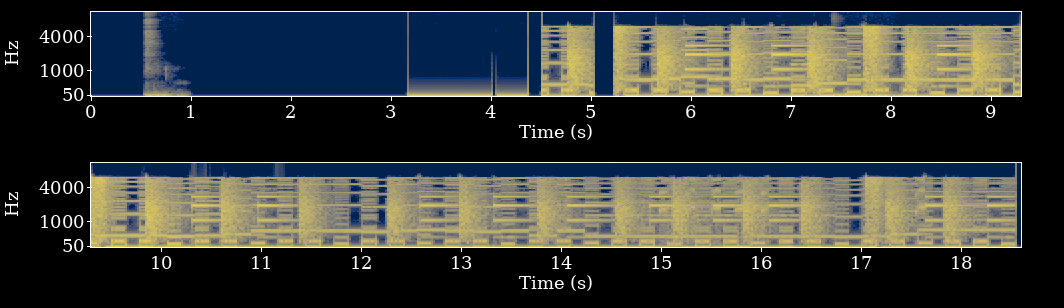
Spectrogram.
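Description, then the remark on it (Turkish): After a short pause, bright bell-like chimes ring out, struck over and over in a quick, steady rhythm each time a creature strikes. They are loud, with ringing tones layered into electronic music made with a Yamaha sound generator. “Zil sesini duyuyor musunuz? Kilise çanı bir şey geliyor orada yaratık vurdukça.”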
